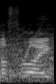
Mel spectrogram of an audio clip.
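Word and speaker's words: Laphroaig: enjoy your whiskey here I have ardore and Lefroy it's a little bit tough to spell out but uh that's how you pronounce it it's from the aisle of Isa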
